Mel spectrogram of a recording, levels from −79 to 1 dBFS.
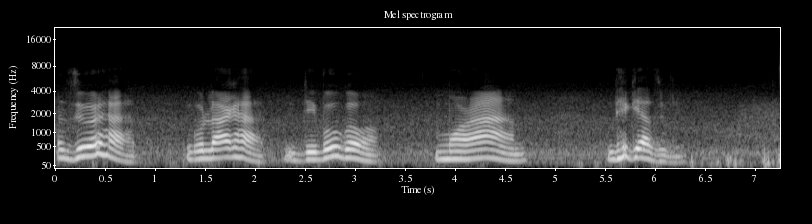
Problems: constant background noise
